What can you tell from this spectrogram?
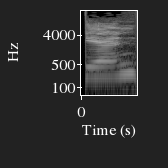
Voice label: "yan2", Chinese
